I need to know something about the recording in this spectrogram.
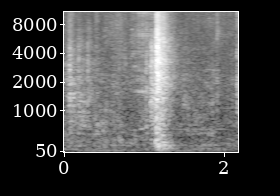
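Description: A single loud thump about a second in, over the faint murmur of a large room.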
